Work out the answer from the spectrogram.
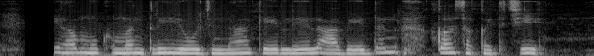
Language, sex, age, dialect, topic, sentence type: Maithili, female, 18-24, Southern/Standard, banking, question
